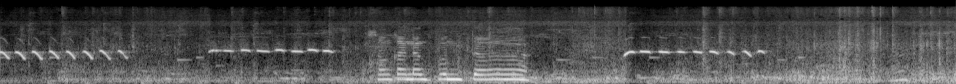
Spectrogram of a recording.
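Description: Homing pigeons returning from their first training flight coo and trill in repeated high whistling bursts, with deeper throaty coos near the middle. Someone speaks over the birds.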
